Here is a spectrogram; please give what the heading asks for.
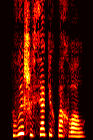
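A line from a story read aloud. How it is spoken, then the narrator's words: Breathless disbelief. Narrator (Russian): выдохнула, словно сама не могла поверить в такую удачу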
